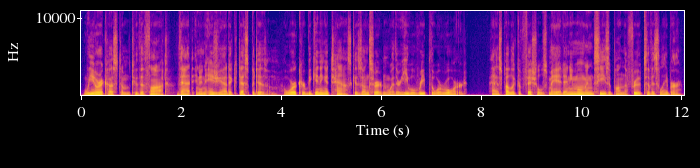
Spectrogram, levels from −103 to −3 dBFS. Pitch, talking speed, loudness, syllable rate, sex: 85 Hz, 190 wpm, -21 LUFS, 5.4 syllables/s, male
